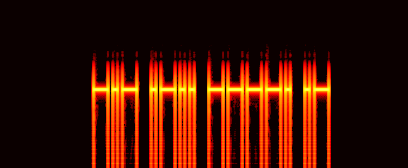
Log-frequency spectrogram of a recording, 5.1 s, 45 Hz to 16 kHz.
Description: Morse code, heard as a keyed tone, about 20 wpm, 700 Hz. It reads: KL9A
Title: Call Signs Repeated 3x - 20wpm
